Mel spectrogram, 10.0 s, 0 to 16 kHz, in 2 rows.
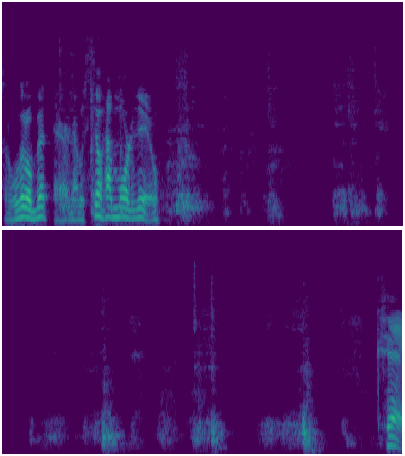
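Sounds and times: window crank glass scraping in tracks: 0.6s - 9.4s.

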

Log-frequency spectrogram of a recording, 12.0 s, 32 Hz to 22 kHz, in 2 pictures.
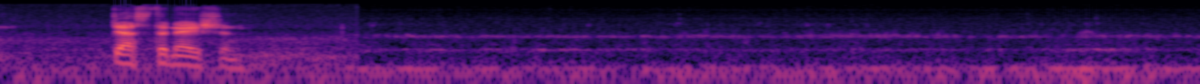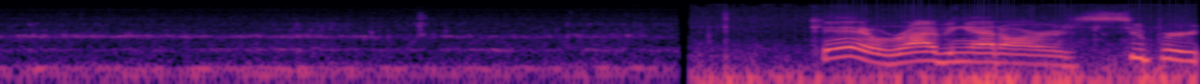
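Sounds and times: faint steady hum: 0.0s - 11.9s
paddle and water ticks: 0.1s - 9.8s
wind and water rumble on microphone: 1.2s - 12.0s.

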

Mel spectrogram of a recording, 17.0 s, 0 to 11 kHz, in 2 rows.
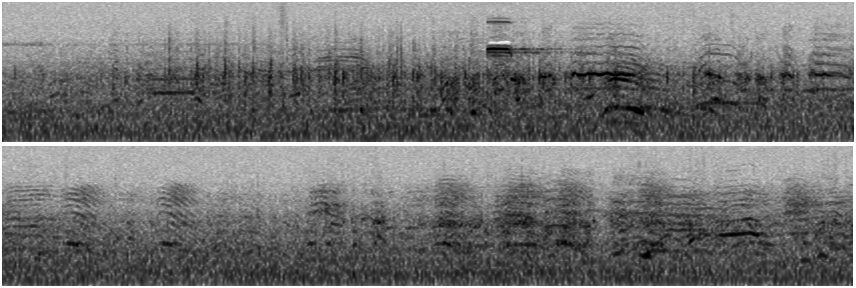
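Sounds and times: crowd and outdoor noise: 0.0s - 17.0s.

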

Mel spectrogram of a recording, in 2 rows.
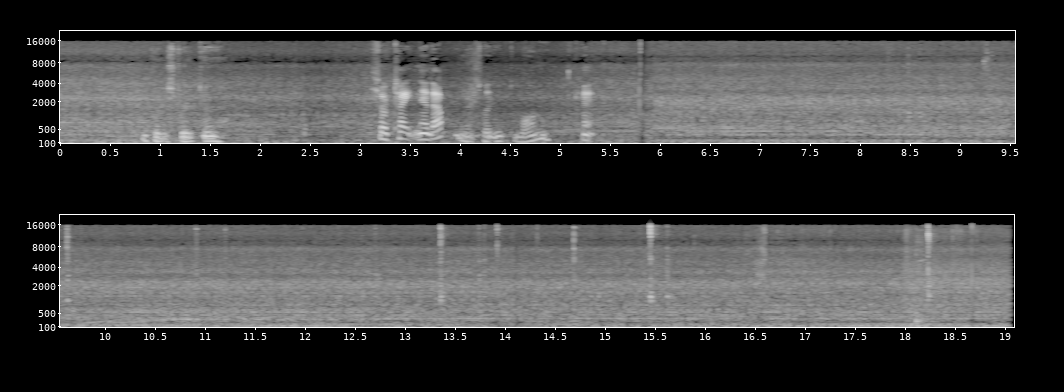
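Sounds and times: machine droning: 0.0s - 19.0s.

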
